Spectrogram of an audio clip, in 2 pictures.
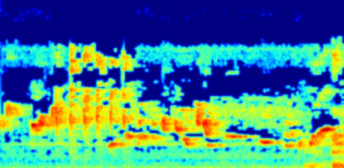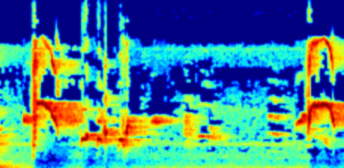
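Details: Oriental magpie-robin song, sparser here: scattered high chirps and short whistled notes, with a louder dull thump near three seconds followed by sharp, rising whistles and a final high note, over background hum.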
